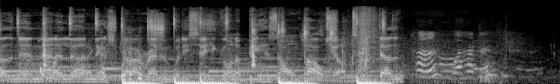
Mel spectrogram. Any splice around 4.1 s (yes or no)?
yes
